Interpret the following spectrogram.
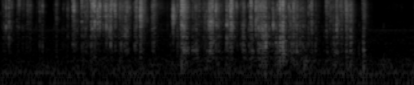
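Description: Wrapper of a Panini Donruss Elite WWE trading card pack crinkling as it is torn open by hand: a run of crackles lasting about five seconds that stops shortly before the end.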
